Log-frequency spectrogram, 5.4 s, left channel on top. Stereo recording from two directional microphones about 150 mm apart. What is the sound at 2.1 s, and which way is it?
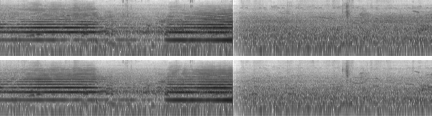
Train, 55° left (ahead or behind).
